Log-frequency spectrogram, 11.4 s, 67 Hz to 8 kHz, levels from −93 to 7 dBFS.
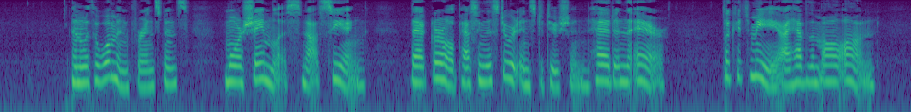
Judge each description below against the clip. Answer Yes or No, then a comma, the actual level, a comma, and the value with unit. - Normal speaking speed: Yes, average, 145 wpm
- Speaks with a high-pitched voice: Yes, high, 240 Hz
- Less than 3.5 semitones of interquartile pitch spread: Yes, average, 2.7 semitones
